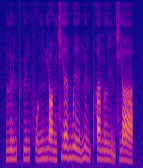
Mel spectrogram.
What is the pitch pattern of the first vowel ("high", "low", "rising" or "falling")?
rising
